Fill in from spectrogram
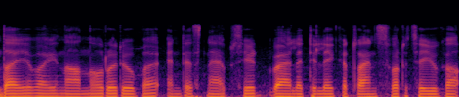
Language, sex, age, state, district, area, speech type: Malayalam, male, 18-30, Kerala, Palakkad, rural, read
